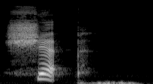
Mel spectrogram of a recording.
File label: "ship", English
